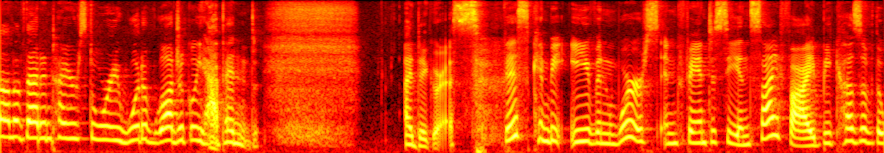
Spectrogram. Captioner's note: inhale of calming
